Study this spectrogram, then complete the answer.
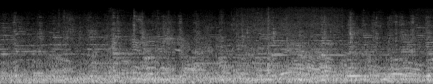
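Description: The Palm Springs Aerial Tramway cable car, packed with passengers and rotating as it descends, gives off a loud, unbroken rumble and hum.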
